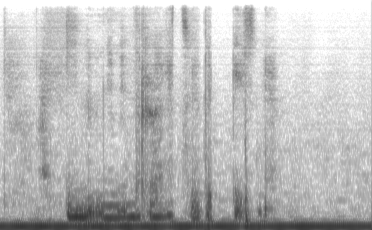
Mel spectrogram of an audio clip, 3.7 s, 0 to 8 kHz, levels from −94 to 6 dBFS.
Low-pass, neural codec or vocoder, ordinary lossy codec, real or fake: 7.2 kHz; codec, 44.1 kHz, 2.6 kbps, DAC; none; fake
